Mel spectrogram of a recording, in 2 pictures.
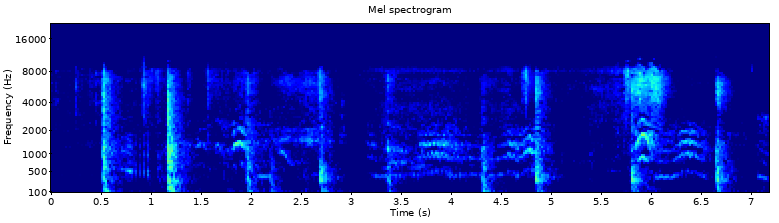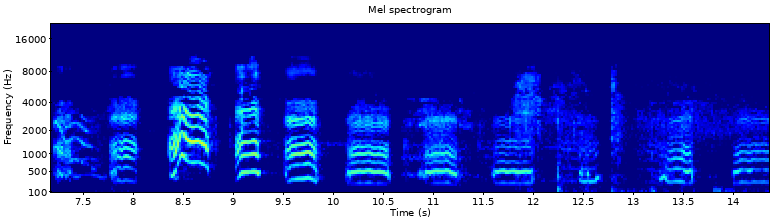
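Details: Newborn F1B standard Goldendoodle puppies give thin, high squeaks and whines, repeated in quick bursts.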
